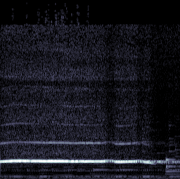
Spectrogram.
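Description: A loud, high, pure whistle-like tone held for about two seconds over a live band of oud, double bass, drums and organ, dipping slightly in pitch near the end before it stops.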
